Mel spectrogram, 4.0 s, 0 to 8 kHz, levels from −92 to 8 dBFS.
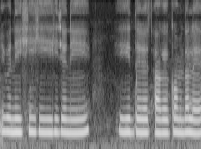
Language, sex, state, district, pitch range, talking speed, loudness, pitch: Chakma, female, Tripura, Unakoti, 235-245 Hz, 150 wpm, -13 LUFS, 240 Hz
